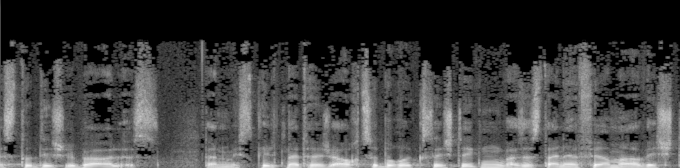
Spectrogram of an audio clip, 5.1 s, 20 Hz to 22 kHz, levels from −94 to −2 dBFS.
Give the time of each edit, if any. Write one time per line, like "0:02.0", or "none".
0:01.5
